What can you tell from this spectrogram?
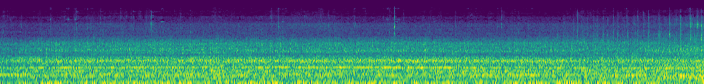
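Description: Wind buffeting the microphone over the steady sound of a motor vehicle on the road, with a faint engine hum.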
